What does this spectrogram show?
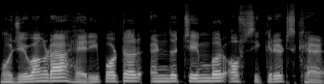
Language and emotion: Goan Konkani, neutral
